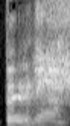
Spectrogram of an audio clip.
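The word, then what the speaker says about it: ghoti: Oh, fish. Excellent. Wow. Wait, wait, explain that, Paul. Yeah. So, the word enough terminates in gh which has this f sound.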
